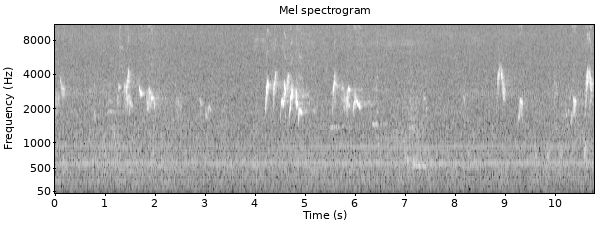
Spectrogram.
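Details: On 22 January 2018 a slim, high-crested, dark-bibbed red-whiskered bulbul at a trap; short bubbly whistled phrases come in groups every few seconds, with quiet stretches between.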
